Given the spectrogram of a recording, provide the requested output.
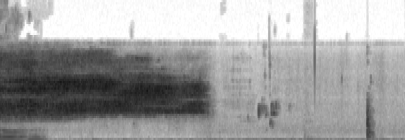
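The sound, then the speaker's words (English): A Busch Latte beer can hisses open in a loud fizz lasting about two seconds, followed by a quiet pause and a single sharp click; a brief low voice sounds at the very start. “The uh, desert just probably dropped a few degrees here after I opened that open that Busch latte.”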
